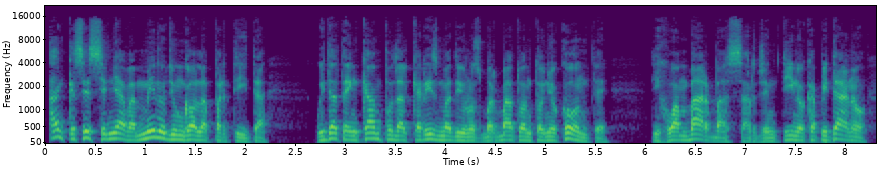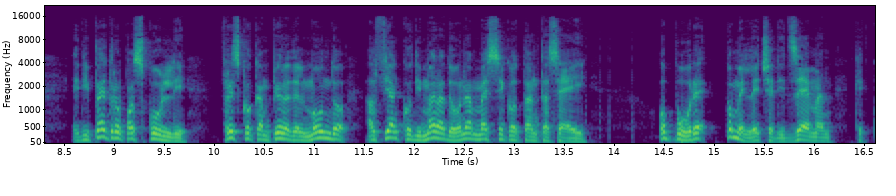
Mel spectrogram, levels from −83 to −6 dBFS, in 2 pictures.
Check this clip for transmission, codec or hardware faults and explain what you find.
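One hardware fault is present. GSM signalling bursts appear from 13.22 to 14.18 s. A nearby 2G phone's radio bursts are rectified by the circuit. They produce faint galloping ticks and 217 Hz buzzing, roughly 30 dB below the speech.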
